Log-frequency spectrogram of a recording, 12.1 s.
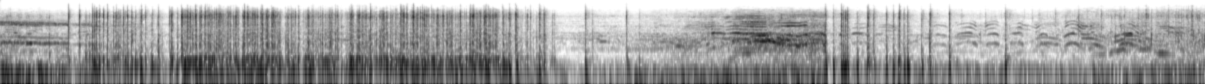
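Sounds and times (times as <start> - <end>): fireworks booming: 0.0 - 6.8, 8.0 - 10.4
fireworks crackling: 0.0 - 6.8, 8.0 - 12.0.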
